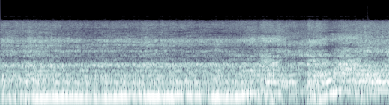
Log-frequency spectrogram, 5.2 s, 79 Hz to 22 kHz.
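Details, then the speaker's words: 1970 Ford Mustang Mach 1 351 V8, already warm with the fans on, running a bit rich through two Flowmaster mufflers: loud, deep burble that revs up and settles back cleanly. Normal running. "not a cars a little loud you'll probably see how Big Rich it's running too she's running a bit rich"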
